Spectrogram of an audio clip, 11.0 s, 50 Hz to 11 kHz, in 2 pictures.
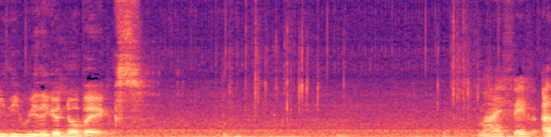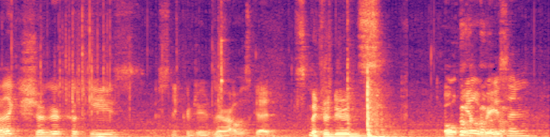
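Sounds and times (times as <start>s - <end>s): low steady hum: 0.0s - 11.0s
cookie crackling under cutter: 1.8s - 3.6s, 4.2s - 8.1s.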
